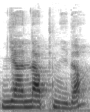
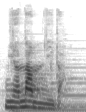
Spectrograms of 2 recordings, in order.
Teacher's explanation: On ne prononce pas en coréen Nyanapnida, on prononce Nyanamnida. Parce que le P devient un me.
